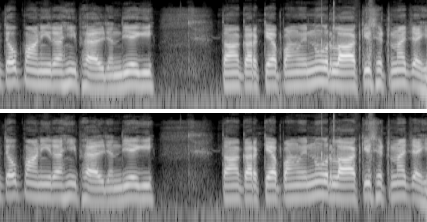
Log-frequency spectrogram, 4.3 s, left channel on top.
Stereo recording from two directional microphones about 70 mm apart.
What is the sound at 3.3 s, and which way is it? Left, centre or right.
Speech, left.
